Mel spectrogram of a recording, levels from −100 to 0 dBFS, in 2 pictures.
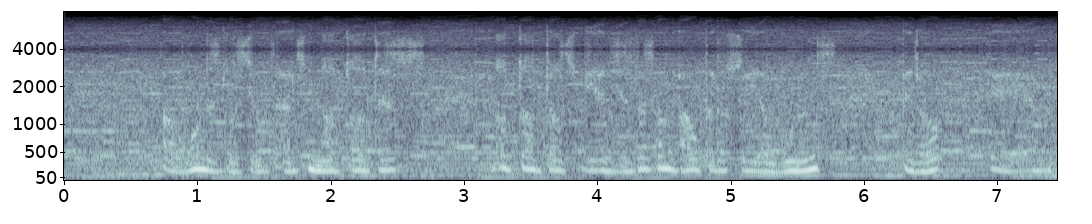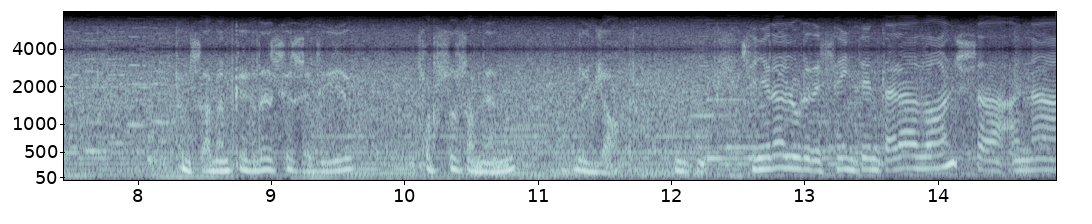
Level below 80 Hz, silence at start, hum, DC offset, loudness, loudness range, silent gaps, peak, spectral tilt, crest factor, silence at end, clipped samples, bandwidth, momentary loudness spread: -40 dBFS; 0 s; 50 Hz at -35 dBFS; under 0.1%; -19 LUFS; 1 LU; none; -6 dBFS; -6.5 dB/octave; 14 dB; 0 s; under 0.1%; 7 kHz; 5 LU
